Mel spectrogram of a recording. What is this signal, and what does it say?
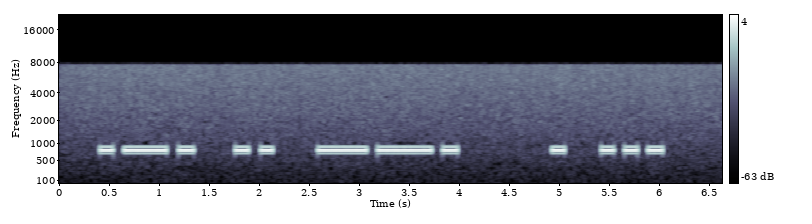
Morse code, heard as a keyed tone, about 10 wpm, 780 Hz. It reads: RIG ES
